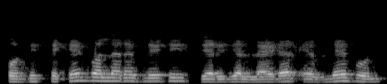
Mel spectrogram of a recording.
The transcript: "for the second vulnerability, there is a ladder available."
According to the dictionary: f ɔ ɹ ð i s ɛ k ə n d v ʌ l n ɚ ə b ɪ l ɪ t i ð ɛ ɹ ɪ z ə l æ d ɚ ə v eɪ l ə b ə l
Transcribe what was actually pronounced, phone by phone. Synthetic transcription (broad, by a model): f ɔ ɹ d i s ɛ k ə n d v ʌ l ɚ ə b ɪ l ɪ t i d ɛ ɹ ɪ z ə l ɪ d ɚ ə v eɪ l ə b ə l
